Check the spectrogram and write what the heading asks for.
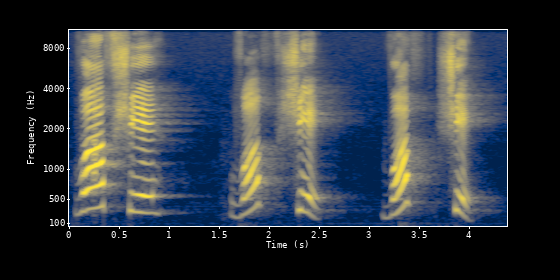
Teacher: this double o will be pronounced as a single a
